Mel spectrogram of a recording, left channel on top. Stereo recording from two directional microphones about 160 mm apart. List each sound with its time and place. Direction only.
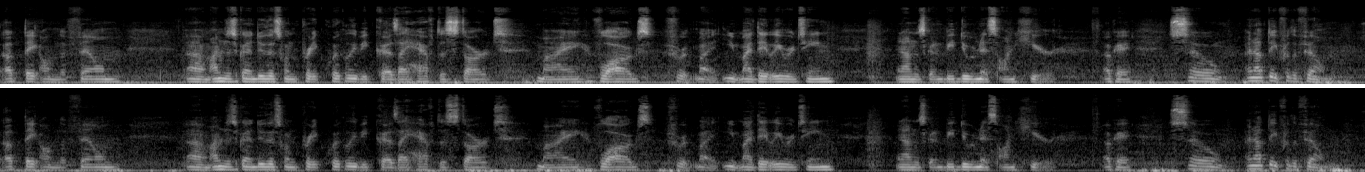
0.0 s speech: 15° right (ahead or behind)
